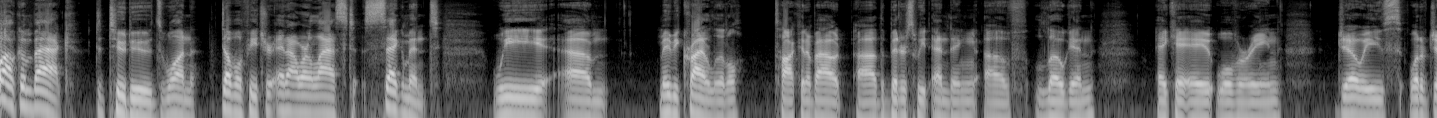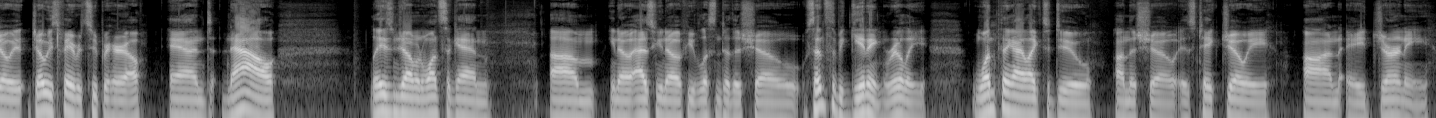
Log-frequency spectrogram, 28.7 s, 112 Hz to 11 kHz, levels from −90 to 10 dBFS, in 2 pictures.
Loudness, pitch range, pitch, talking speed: -15 LUFS, 105-125 Hz, 115 Hz, 150 wpm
